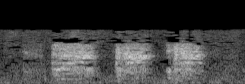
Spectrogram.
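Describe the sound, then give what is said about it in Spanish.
A man coughs on Mars: three harsh, breathy bursts in quick succession, each about half a second long, with short gaps between and no talk. “Fíjate cómo tose.”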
